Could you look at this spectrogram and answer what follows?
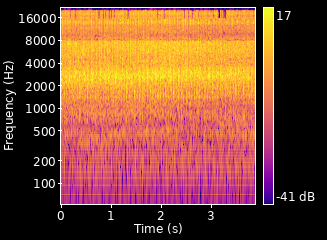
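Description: Used 35 hp TLX farm tractor with its diesel engine running at a steady idle, a continuous loud rumbling drone with fine knocking texture and no talking.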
